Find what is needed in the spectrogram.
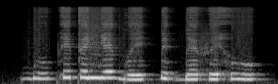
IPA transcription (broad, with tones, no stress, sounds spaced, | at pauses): ɓ uː˨ pʰ e˦ t ɛ˦ ɲ ɛ˦ ɡʷ eː˨ k͡p ɪ˦˨ ɡ͡b ɛ˨ f e˨ h u˨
